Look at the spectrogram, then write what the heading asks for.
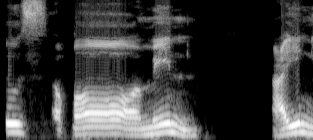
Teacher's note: নুন সাকিনের পরে ইজহারের হরফ আইন আসছে এই কারণে এই নুন সাকিনকে গুন্না ছাড়া স্পষ্ট করিয়া পড়তে হবে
